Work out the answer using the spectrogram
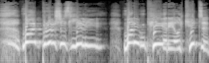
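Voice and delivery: put-on high old woman voice, exclaiming. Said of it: "You sound like Lady Fanshawe".

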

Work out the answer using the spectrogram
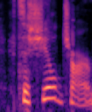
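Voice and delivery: plain reading voice

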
